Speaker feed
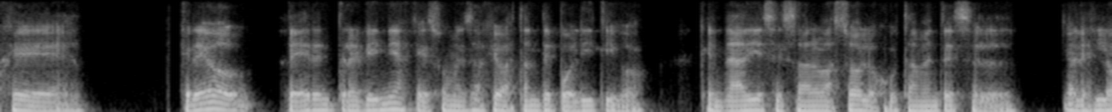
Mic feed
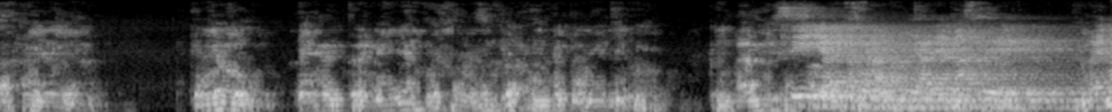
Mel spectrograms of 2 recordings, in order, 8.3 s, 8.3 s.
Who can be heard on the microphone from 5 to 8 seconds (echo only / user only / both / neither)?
both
